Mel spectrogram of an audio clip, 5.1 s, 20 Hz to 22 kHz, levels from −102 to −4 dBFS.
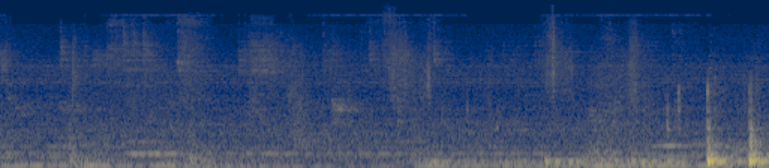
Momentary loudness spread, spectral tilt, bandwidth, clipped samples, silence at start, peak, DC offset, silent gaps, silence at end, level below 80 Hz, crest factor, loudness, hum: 20 LU; -7 dB/octave; 16 kHz; under 0.1%; 0 s; -20 dBFS; under 0.1%; none; 0 s; -56 dBFS; 24 dB; -47 LUFS; none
